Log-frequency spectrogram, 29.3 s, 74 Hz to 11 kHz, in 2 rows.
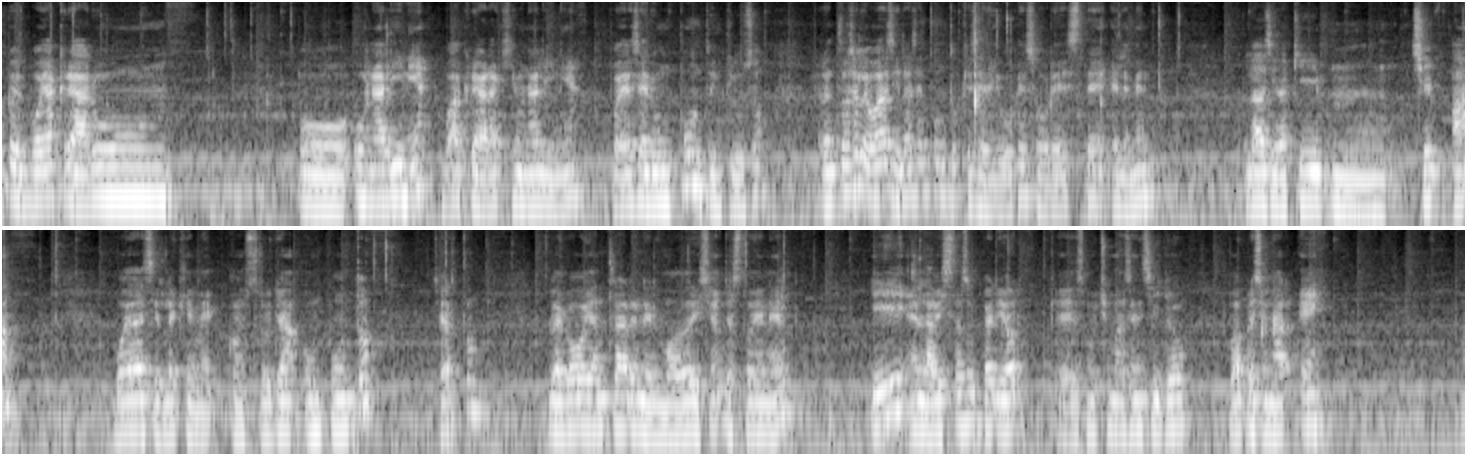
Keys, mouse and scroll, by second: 0.1 scroll up 1, 0.5-1.4 shift+middle drag, 1.7-2.0 middle drag, 2.6 middle click, 3.7 shift+a, 10.7-11.0 shift+right drag, 11.2-11.8 middle drag, 19.1-19.5 middle drag, 19.7-20.2 shift+middle drag, 22.0 middle click, 24.5 KP_7, 27.2 e.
